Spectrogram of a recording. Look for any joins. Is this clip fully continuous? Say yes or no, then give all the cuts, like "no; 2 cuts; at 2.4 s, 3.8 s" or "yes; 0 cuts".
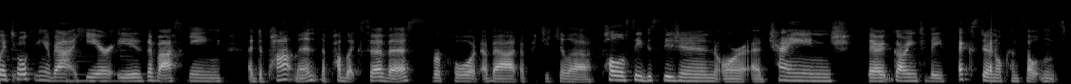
no; 3 cuts; at 1.5 s, 4.3 s, 6.0 s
